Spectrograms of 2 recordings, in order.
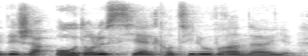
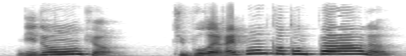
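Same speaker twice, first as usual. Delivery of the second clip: put-on much higher, louder scolding child; 8 semitones higher, 5 dB louder than usual. Boy scolds the wolf for rudeness, high and loud. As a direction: give him a lesson. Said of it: "gronde le garçon".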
